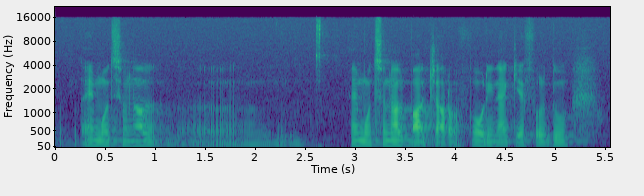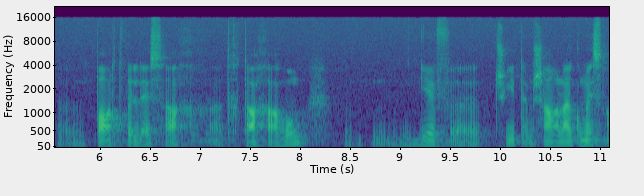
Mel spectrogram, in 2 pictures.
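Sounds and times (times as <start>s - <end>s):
person murmuring: 1.0s - 2.6s, 8.4s - 9.9s.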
